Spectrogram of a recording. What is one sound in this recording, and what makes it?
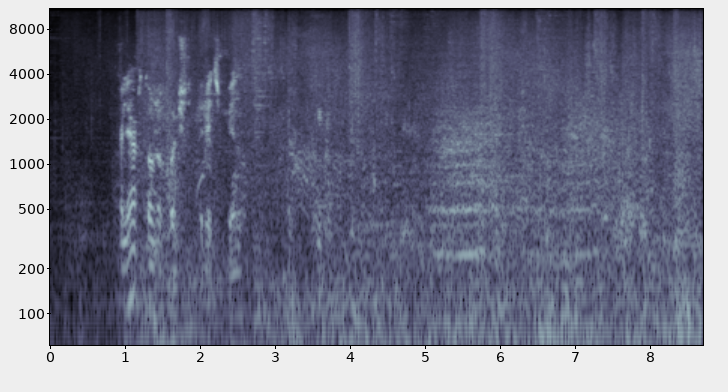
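Spells and weapon blows crash loudly in a fast game battle.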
